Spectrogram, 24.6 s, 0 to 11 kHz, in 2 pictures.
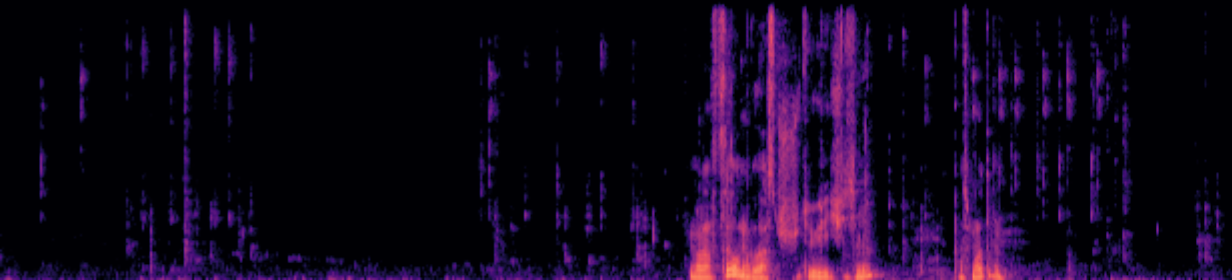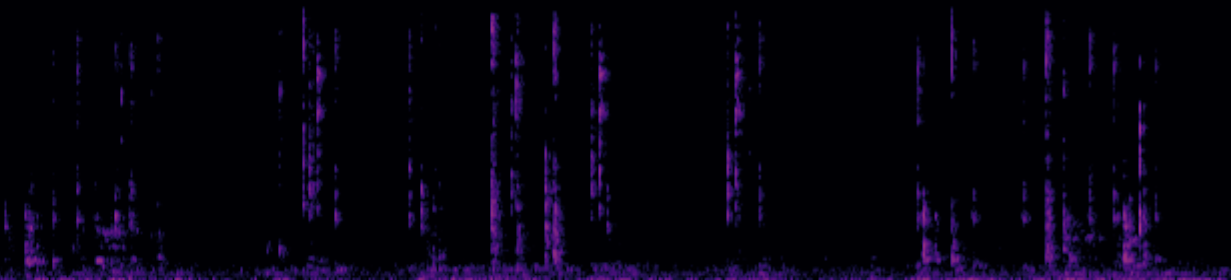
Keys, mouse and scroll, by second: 0.8 click, 1.2 z, 1.4 middle click, 1.7 z, 1.9 scroll down 4, 2.0 scroll up 1, 2.1 middle click, 2.3 s, 4.9 Tab, 5.0 scroll down 1, 5.2 middle click, 5.8 scroll down 3, 6.0 middle click, 6.3-7.1 scroll up 10, 6.8 middle click, 7.1 Tab, 7.3 z, 7.6 middle click, 7.9-8.5 scroll up 1, 8.5 3, 8.6-8.9 scroll up 1, 8.9 z, 9.1 middle click, 9.7 click, 10.1 shift+click, 10.6 shift+click, 10.9 shift+click, 11.9 ctrl+KP_Add, 12.5 scroll down 1, 12.7 scroll up 1, 12.8 middle click, 13.2 scroll down 3, 13.4 middle click, 13.7 s, 15.7 middle click, 16.5 g, 17.7 r, 18.4 g, 19.7 Tab, 19.9-21.8 middle drag, 21.8 z, 21.9 scroll down 2, 22.0 middle click, 22.6 z, 22.9 Tab, 23.2 middle click, 23.5-23.8 scroll up 4, 23.8-24.6 middle drag.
